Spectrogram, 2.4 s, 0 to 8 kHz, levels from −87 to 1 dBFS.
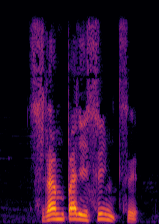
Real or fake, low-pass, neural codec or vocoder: real; 7.2 kHz; none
